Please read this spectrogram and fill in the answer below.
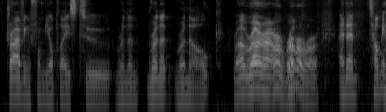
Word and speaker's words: Roanoke: You actually do pronounce the A. Roanoke.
